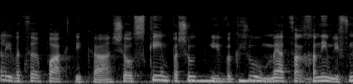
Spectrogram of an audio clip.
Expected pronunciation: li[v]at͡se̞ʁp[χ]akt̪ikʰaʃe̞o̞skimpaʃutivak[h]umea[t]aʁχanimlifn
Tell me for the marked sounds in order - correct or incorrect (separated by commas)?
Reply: correct, incorrect, incorrect, incorrect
